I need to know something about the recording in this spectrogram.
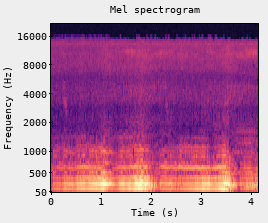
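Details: Hornets at a feeding place with ants in Dohr, Eifel, humming steadily in a low droning buzz with stacked harmonics that swells and fades as insects move near and away.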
